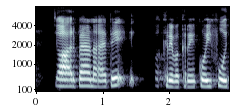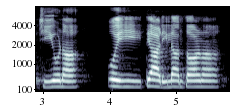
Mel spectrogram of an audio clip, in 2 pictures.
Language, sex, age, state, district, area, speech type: Dogri, female, 18-30, Jammu and Kashmir, Samba, rural, spontaneous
